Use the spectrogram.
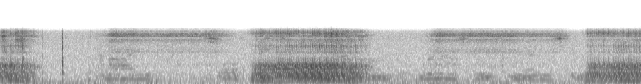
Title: Incredibly loud snoring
